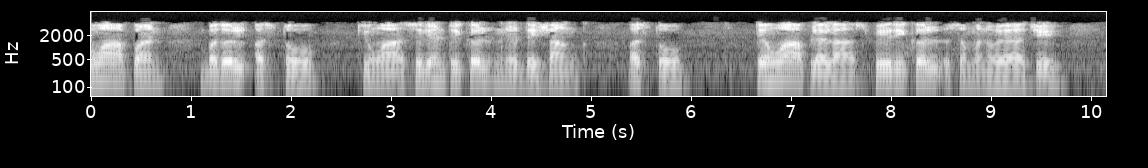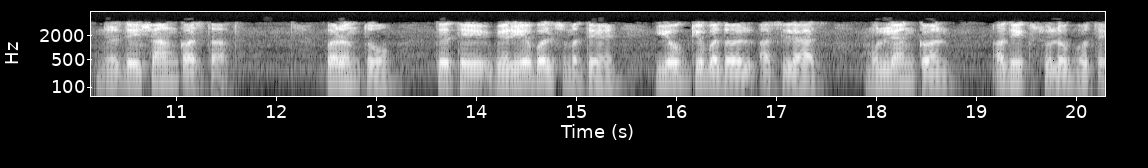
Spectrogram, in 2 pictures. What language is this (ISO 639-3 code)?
mar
